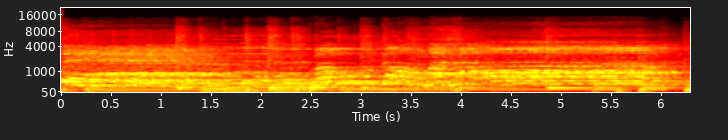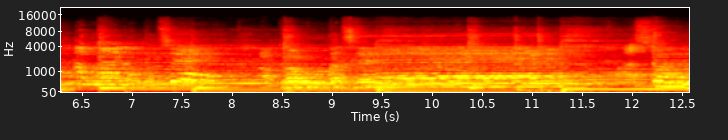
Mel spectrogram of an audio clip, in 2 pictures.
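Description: A man singing a slow song solo into a handheld microphone, amplified, with long held notes. Instrumental accompaniment with a sustained bass line runs under the voice.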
